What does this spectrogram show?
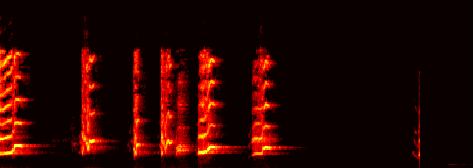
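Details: Javan myna calls played as a lure to get young birds singing: six harsh, rasping, buzzy notes rich in overtones, given in quick irregular bursts over about three seconds, then a single faint click and silence.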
